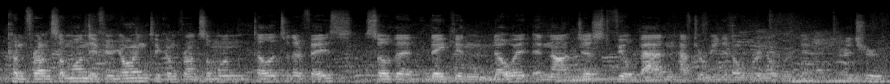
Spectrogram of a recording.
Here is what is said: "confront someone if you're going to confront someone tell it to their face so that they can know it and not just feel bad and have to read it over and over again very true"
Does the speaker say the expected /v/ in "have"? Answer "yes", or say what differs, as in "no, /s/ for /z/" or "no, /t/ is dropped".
no, /f/ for /v/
